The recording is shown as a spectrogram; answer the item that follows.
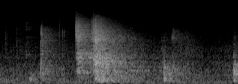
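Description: A glass-panelled office door shutting with a thud under a second in, with a brief ringing tail and a couple of lighter knocks around it.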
